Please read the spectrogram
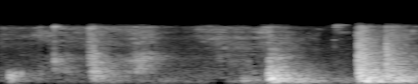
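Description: A few short knocks and thumps, the two loudest in the second half.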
